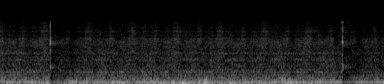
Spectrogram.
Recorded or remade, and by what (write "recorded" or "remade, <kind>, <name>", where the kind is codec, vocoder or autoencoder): recorded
